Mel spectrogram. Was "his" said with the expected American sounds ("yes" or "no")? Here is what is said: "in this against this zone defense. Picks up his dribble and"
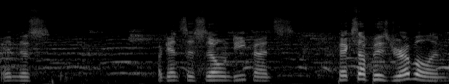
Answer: yes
